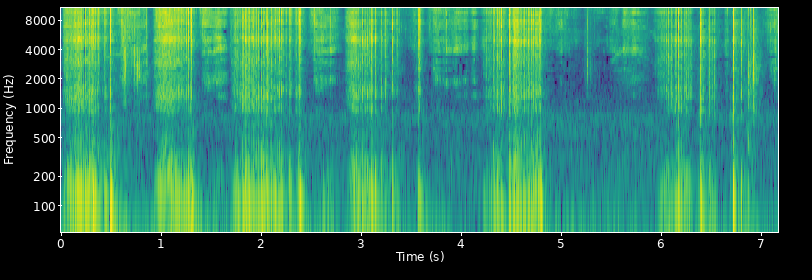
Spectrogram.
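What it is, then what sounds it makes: Wet chalk stick scraped with a knife. A steel knife scrapes crumbly flakes off the end of a solid wet red chalk stick held on a thumb. The result is a series of short, gritty scraping strokes with soft low thumps and a bright, crackly rasp, separated by brief quiet pauses.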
